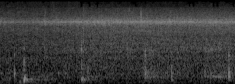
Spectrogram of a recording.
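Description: Green onion frying in a pan with bacon for cream pasta, a steady bright sizzle with several light stirring taps, close by and free of talk.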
